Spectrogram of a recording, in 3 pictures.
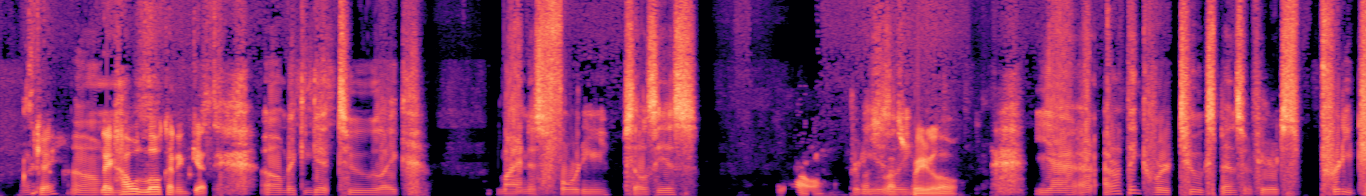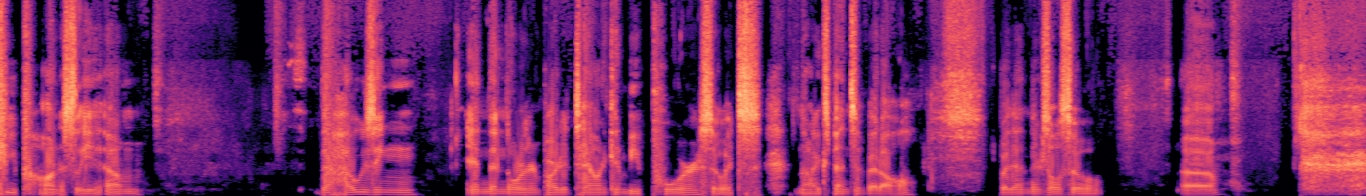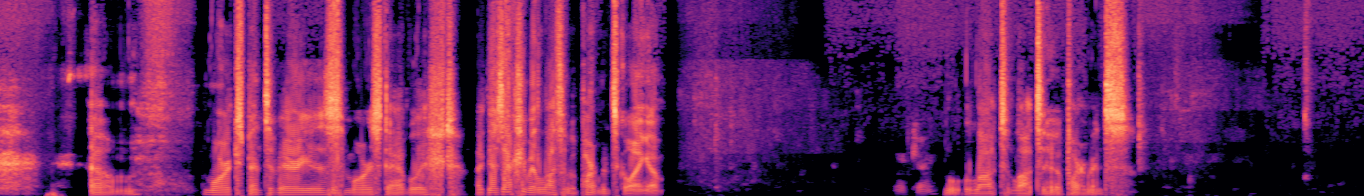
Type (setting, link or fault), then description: fault, distortion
